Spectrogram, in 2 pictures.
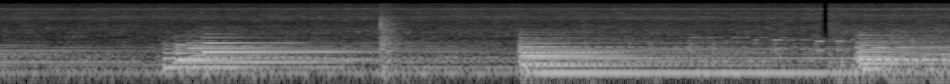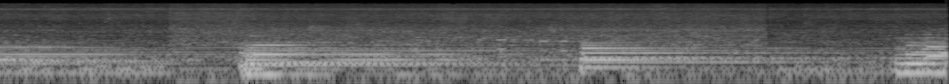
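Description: Background piano music: slow chords struck about every two and a half seconds, each fading before the next. A soft hiss sits under the music for a few seconds in the second half.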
